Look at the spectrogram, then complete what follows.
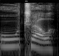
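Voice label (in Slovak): "ucel", Slovak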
